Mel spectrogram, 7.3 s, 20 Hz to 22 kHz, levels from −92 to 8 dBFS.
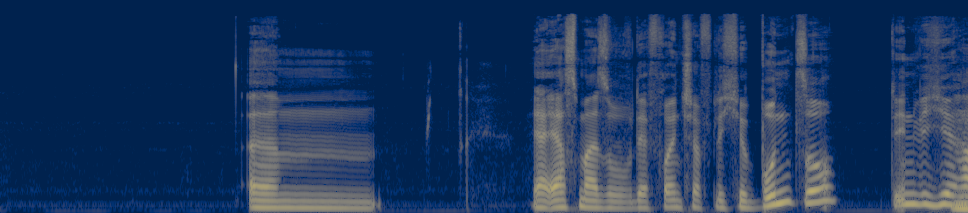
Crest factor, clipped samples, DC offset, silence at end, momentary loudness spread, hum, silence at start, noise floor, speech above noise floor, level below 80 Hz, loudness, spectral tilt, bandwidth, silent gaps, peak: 20 dB; under 0.1%; under 0.1%; 0 s; 11 LU; none; 1.85 s; -78 dBFS; 50 dB; -70 dBFS; -29 LUFS; -5.5 dB/octave; 17 kHz; none; -10 dBFS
